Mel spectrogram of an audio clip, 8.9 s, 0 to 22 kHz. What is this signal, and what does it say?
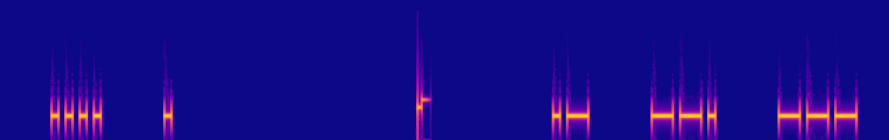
Morse code, heard as a keyed tone, about 17 wpm, spaced as for 10 wpm, 700 Hz. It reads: HE AGO
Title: 3x Character Spacing - Top 500 Words - 17wpm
